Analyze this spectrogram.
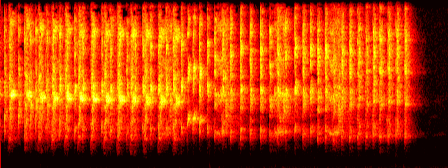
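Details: An old pair of Black-cheeked lovebirds in an aviary, with a nest all year but not breeding for three years, give a fast, shrill, buzzy chatter of rattling notes, about three per second, for five seconds.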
